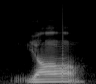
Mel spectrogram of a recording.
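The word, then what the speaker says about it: יָלַל: how and it says the pronunciation for the word how is y'all y'all like yodel almost but there's no D y'all well we're y'all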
